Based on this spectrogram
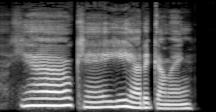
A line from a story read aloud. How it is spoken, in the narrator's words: Dick sighed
